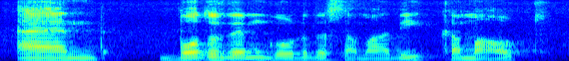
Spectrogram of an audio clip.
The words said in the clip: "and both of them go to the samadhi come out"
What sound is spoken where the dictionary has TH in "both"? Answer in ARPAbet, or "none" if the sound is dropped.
T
